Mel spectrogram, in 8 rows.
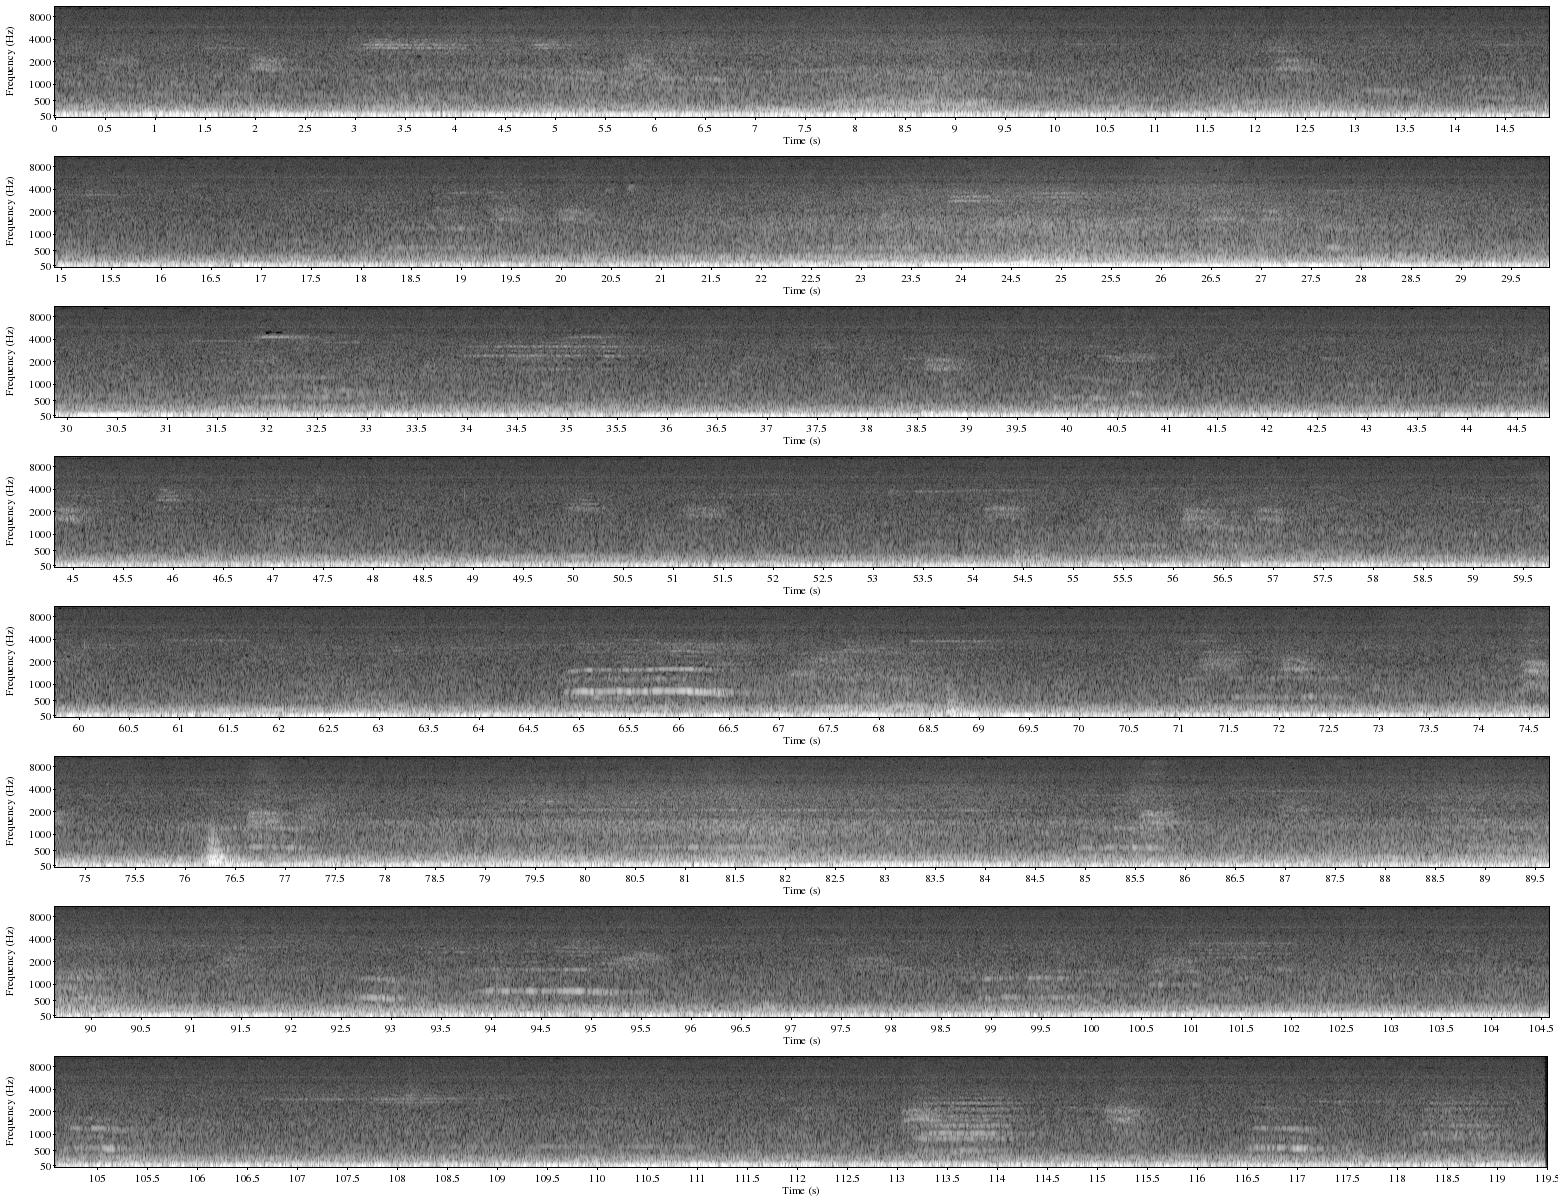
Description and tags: Interior Residential Area Ambiance & Room Tone Bangalore India
Exterior room tone and ambiance captured at 7:30 am in an empty apartment in a residential neighbourhood in Bangalore, India. Some birds, light passing vehicles.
